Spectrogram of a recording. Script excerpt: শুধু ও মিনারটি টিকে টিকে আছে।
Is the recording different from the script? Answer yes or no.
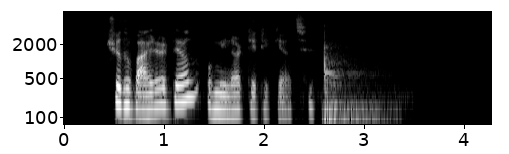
yes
